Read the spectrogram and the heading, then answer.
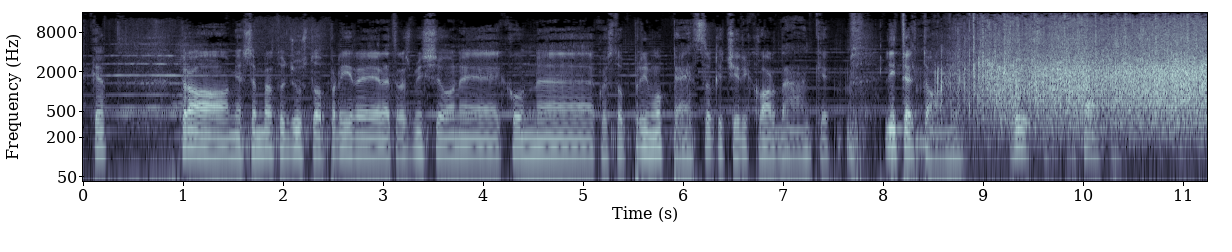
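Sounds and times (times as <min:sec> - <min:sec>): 
speech: 0:00.1 - 0:10.3
audience applause in tribute to a singer: 0:08.4 - 0:11.2.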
